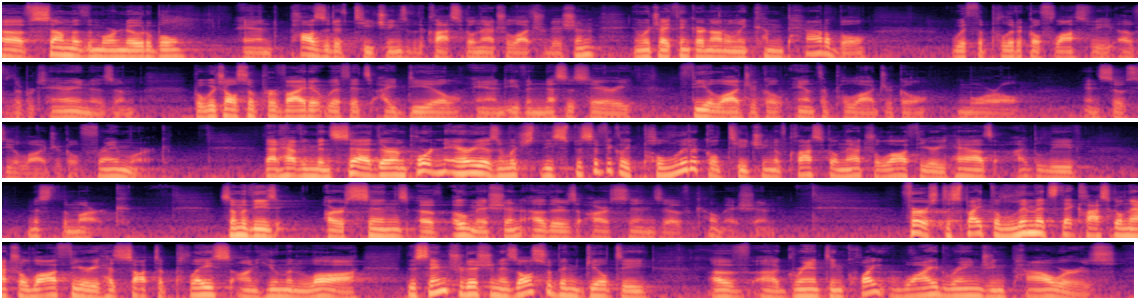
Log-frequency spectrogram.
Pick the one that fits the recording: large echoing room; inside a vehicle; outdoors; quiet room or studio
large echoing room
